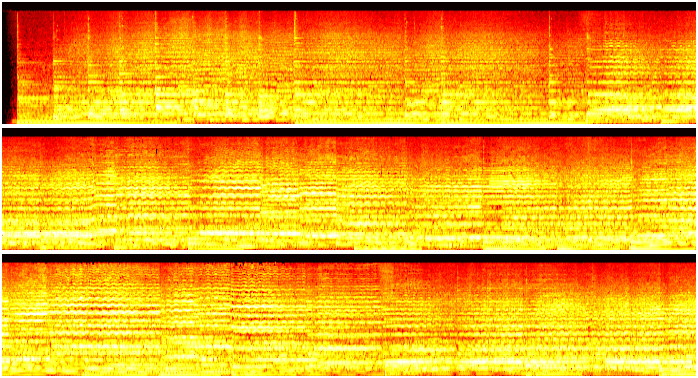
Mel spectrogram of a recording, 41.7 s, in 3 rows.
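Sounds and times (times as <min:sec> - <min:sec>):
piano: 0:00.1 - 0:41.6
violins: 0:00.3 - 0:41.6.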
